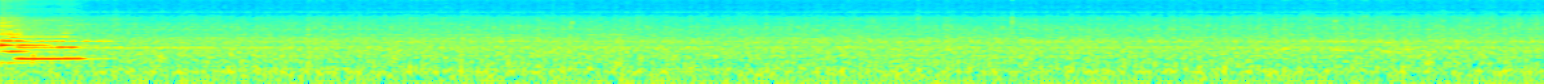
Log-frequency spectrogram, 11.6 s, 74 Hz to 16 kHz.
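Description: Class 42 Warship diesel-hydraulic locomotive D832 'Onslaught' idling, its twin Maybach V12 diesel engines giving a steady low drone. A brief pitched sound is heard at the very start.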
